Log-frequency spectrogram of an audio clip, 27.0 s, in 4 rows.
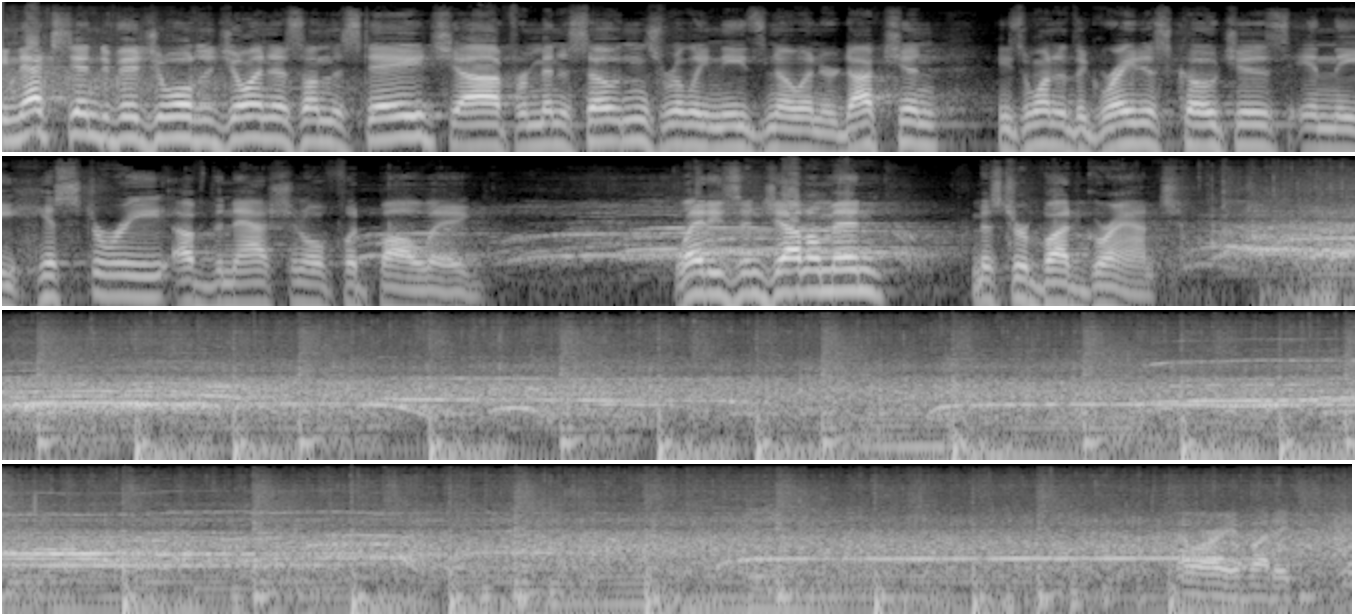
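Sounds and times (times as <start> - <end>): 
audience applause: 0.0 - 1.1, 12.7 - 27.0
audience cheering: 0.0 - 1.2, 9.3 - 11.4, 12.7 - 27.0
speech: 0.0 - 9.3, 10.1 - 12.9.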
